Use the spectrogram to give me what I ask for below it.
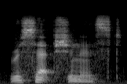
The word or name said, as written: receptionist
